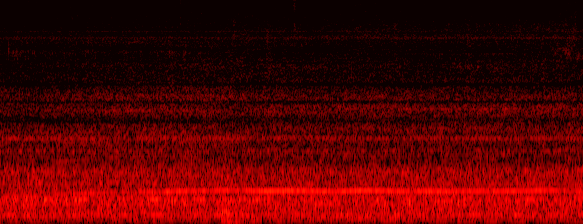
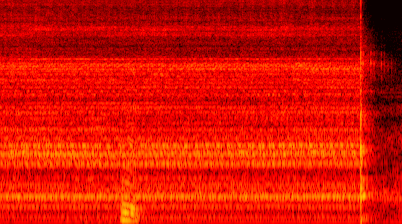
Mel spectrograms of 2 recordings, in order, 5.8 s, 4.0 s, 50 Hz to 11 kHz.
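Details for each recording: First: Creality CR-10S 3D printer 12 V fan, bench-powered after greasing: quiet, even whir at one steady mid pitch with no ticking or scraping, even when wiggled; runs smoothly and is healthy. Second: Creality CR-10S 3D printer: steady whirring fan with a brief rattle, then quiet after a click; the cheap power supply fan makes random noises when the control unit is turned or flipped.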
